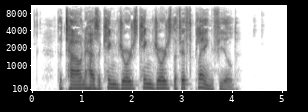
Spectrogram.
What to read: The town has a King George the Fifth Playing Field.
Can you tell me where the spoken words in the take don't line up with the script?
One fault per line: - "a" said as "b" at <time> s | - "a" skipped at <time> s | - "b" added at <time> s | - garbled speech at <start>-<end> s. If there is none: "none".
- "King George" added at 2.1 s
